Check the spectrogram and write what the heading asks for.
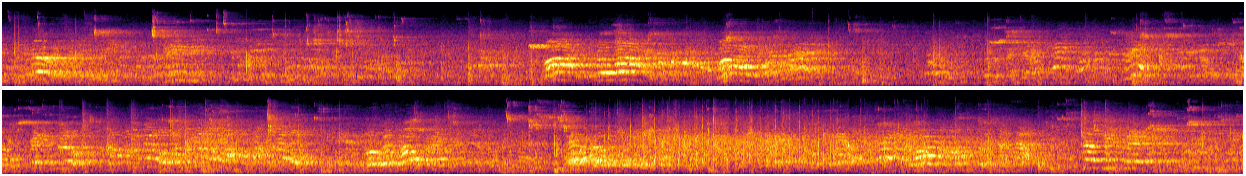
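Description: Basketball being dribbled and bounced on a hardwood gym floor during a game, with players and spectators shouting. The shouting grows louder and busier for several seconds near the end.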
